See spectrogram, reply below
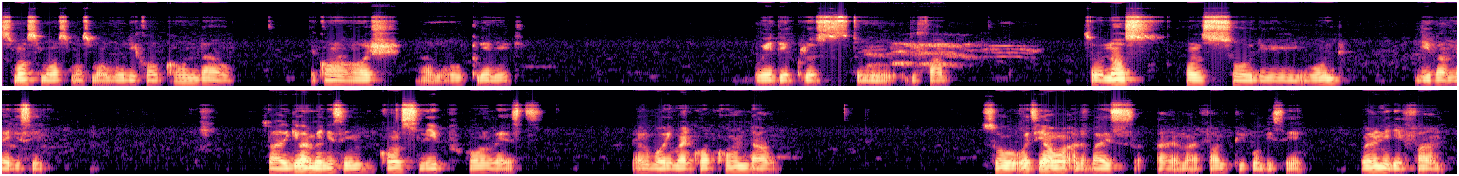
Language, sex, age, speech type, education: Nigerian Pidgin, male, 30-45, spontaneous, tertiary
